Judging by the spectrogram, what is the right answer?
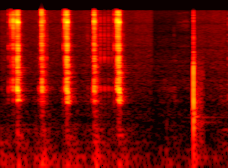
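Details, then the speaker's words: Beechcraft Bonanza aileron control check during inspection: sharp metallic clicks as the yoke turns left, the clamp on a small sixteenth-inch cable striking a bracket; fix is loosening the clamp and rotating it. "when I turn the ailerons to turn the yoke to the left boom right there the end the end of that cable is hitting holy bracket"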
